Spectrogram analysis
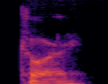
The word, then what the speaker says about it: Corps: Core. You don't pronounce it.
